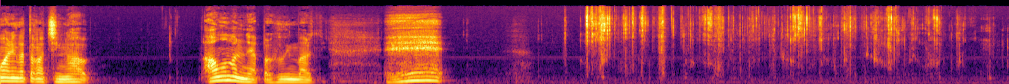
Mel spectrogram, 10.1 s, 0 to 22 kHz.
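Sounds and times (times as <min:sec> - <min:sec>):
speech: 0:00.0 - 0:01.0, 0:02.0 - 0:04.5
high-grade dried seaweed nori from Aomori being chewed: 0:05.6 - 0:10.0.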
